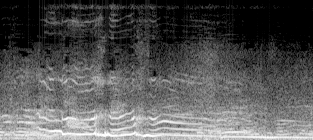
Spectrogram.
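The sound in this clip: A child cries with a wavering, whimpering voice that rises and falls in pitch, sobbing steadily and loudly for the whole stretch.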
